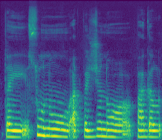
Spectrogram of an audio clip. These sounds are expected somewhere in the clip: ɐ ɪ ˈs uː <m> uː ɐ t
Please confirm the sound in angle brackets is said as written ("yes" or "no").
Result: no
